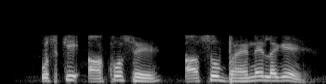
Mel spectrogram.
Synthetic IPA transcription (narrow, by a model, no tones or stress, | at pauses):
ʊskiaːkʰõse | aːsubɐɦnelɐɡeː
